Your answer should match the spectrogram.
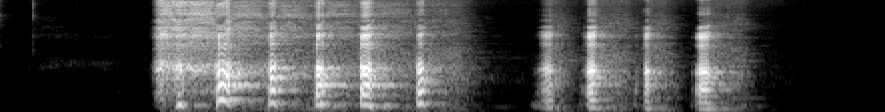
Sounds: Laughter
